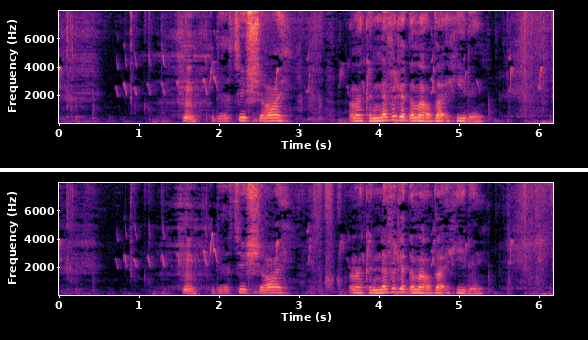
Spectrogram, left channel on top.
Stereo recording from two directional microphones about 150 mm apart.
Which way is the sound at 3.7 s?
25° left (ahead or behind).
